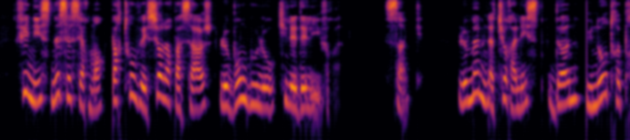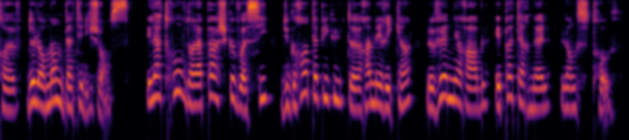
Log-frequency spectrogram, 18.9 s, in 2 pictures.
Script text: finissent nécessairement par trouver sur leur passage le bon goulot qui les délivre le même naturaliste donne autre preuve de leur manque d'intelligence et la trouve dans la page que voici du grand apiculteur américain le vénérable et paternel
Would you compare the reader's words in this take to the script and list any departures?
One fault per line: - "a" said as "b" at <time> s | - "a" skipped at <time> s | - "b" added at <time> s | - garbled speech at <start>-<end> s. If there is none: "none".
- "une" added at 8.8 s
